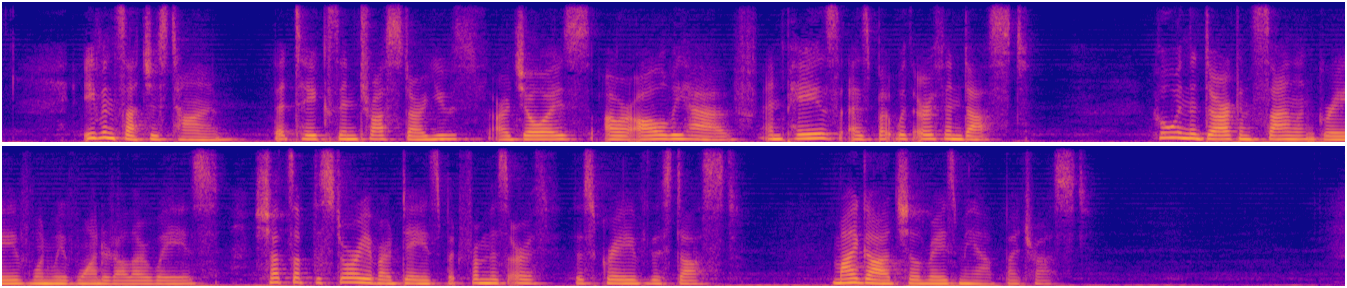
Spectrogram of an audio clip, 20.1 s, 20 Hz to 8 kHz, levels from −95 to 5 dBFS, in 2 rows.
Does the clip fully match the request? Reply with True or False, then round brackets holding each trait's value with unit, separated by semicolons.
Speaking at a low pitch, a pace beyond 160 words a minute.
False (205 Hz; 180 wpm)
